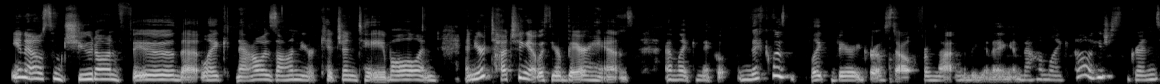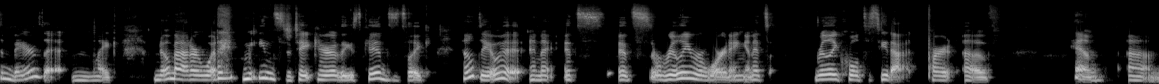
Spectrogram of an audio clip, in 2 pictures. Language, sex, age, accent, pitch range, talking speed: English, female, 20-39, American, 200-270 Hz, 210 wpm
